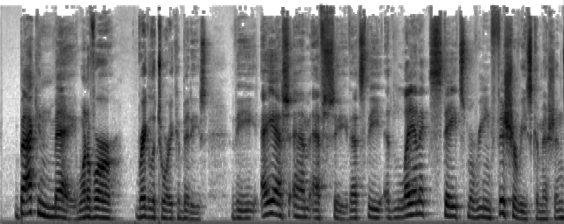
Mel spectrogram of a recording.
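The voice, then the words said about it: New Jersey accent. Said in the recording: “my Danny DeVito kind of sounding accent ... I'm from New Jersey”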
